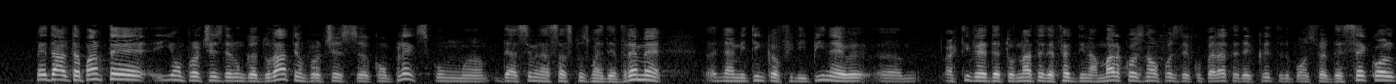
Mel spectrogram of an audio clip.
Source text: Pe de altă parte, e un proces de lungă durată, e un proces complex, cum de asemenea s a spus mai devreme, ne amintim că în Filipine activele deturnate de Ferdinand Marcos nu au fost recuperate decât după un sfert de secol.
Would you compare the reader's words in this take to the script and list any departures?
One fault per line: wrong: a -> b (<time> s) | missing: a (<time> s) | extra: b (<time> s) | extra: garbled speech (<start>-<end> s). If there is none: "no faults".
no faults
